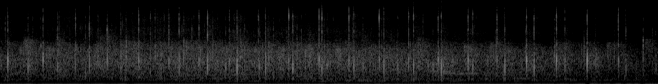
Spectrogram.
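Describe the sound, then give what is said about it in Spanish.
Audience applause at a launch event, dense steady clapping from many hands that stays fairly faint and even throughout. “Un aplauso para ustedes también.”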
